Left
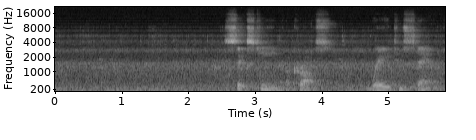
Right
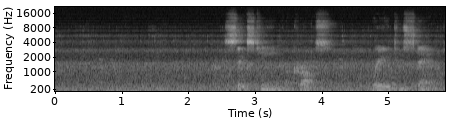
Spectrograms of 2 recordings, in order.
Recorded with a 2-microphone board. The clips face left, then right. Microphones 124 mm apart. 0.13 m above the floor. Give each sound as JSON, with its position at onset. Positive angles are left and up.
{"t": 2.5, "sound": "a man speaking", "side_deg": 35, "distance_m": 3.0}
